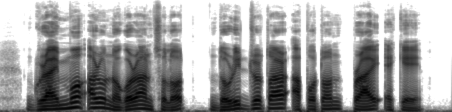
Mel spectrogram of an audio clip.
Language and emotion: Assamese, neutral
